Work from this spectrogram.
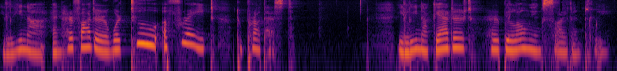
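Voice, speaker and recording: A woman's voice: on the high side, expressive, takes it slowly, mellow. A woman reading a children's folktale aloud as scripted storybook narration. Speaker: storybook reader.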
